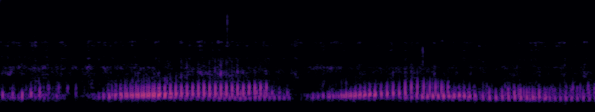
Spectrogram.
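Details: Common frogs (Rana temporaria) gathered to spawn in a mountain pond give a dense run of purring croaks, rapid pulses merging into two long rolling bursts with a brief gap between.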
